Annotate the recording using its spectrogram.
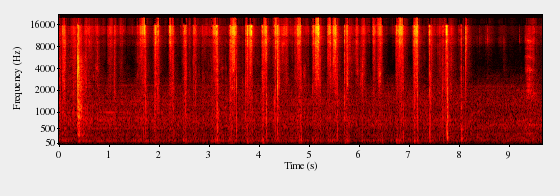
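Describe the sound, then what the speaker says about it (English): Tarot cards riffled and shuffled in quick bursts, a dozen or so crisp flutters in close succession, near and clear with no voices. "I'm going to shuffle the cards up a little bit."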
